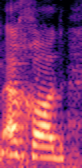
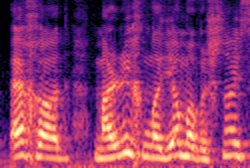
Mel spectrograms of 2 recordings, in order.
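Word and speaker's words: אחד: He should prolong the pronunciation of the word of the letter dalet, meaning he should not prolong the ches, but rather the dalet, as Rashi explains, if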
